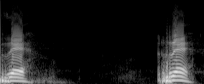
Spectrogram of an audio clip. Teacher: जीभ का जो अग्रभाग था वो वाइब्रेट हुआ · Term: प्रकंपित व्यंजन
